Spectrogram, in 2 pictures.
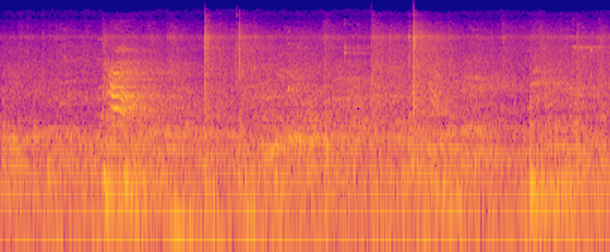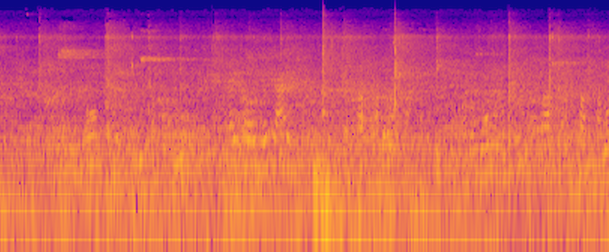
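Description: Badminton rackets hit shuttlecocks with sharp pops in a large echoing hall.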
